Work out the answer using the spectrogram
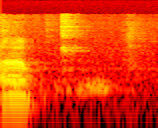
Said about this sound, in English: That's the pigeon. The pigeon says, "Say, bugger off! Don't disrupt the session."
